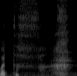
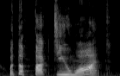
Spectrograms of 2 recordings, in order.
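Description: First: It is said as a frightened whimper. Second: It is said in an angry, commanding tone.

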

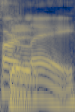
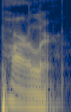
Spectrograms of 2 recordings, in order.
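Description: First: It is said like 'parlay', ending in an ay sound. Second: It is said like 'parlor', ending in an r sound. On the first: The speaker calls it right. "It's parlay" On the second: The speaker calls it wrong. "I like making fun of them calling it parlor"

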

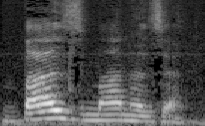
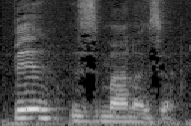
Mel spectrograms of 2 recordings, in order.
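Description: First: The first word begins with a 'ba' sound. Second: The first word begins with a 'bi' sound. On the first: It happened at this time of year, long ago. "So the simple understanding is Bazman hazeh means at this time of the year" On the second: It also happens in the present time. "other people say it with the nekudot a little bit differently and say it Bizman hazeh"

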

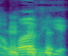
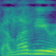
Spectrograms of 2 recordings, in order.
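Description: First: It is said grudgingly and annoyed. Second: It is said warmly and sincerely.

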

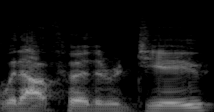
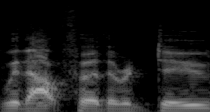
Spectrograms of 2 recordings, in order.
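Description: First: The last word sounds like 'adieu'. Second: The last word sounds like 'ado'. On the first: The speaker calls it wrong. "not without further ado" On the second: The speaker calls it right. "that expression is without further ado"

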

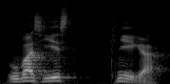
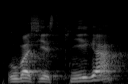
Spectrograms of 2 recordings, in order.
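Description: First: It has the intonation of a statement. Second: It has the intonation of a question.

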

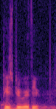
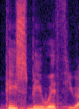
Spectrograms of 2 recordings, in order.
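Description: First: It is said in a creepy, eerie tone. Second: It is said in a plain reading tone.

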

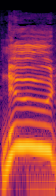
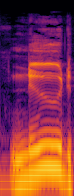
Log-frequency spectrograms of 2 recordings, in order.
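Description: First: The word is exclaimed loudly with lively energy. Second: The word is said flatly, without extra energy. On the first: The speaker calls it right. "There we go" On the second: The speaker calls it wrong. "How come he didn't say it like that?"

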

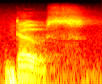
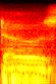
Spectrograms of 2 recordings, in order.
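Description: First: The name is said with an S sound. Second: The name is said with a Z sound. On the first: The speaker calls it wrong. "not Dohse" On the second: The speaker calls it right. "It's actually pronounced Dohse, like a Z sound"

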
